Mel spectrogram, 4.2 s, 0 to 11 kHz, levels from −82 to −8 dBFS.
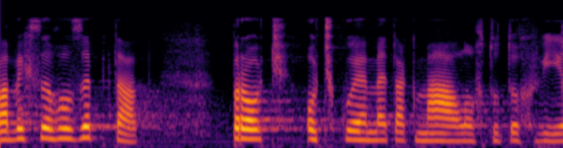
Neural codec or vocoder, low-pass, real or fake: none; 7.2 kHz; real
